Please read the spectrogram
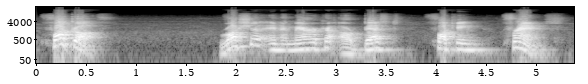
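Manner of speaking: loud, high accusation; angry rant. Real, not acted. Streamer scolding nationalistic viewers, angry loud accusing. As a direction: hurl the charge at them.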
